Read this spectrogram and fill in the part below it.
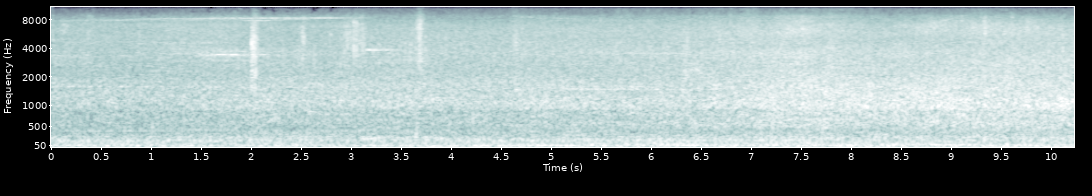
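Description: Cars drive past on a street outdoors.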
